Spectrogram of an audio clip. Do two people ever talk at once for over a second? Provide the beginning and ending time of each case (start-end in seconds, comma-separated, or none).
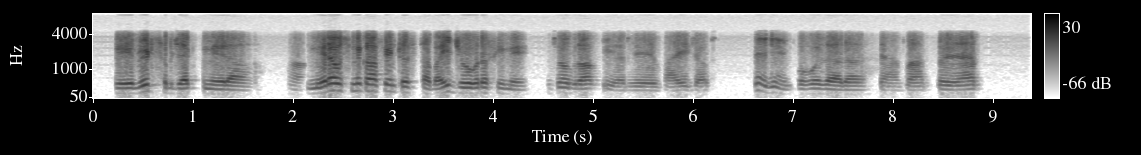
none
